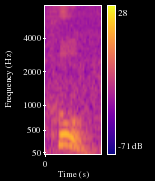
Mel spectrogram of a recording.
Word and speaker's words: who: Who. Como una H aspirada.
